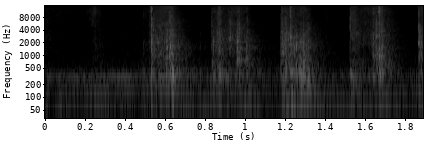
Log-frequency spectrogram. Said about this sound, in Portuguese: Vou baralhar então aqui um bocadinho e vou lançar oito cartas no total, ok?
